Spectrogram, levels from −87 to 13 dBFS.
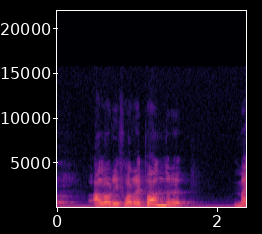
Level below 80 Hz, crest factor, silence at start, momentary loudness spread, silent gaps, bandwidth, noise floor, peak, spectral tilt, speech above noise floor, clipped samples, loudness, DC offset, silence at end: -44 dBFS; 16 dB; 0 s; 16 LU; none; 12 kHz; -43 dBFS; -6 dBFS; -7 dB/octave; 23 dB; under 0.1%; -21 LUFS; under 0.1%; 0 s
